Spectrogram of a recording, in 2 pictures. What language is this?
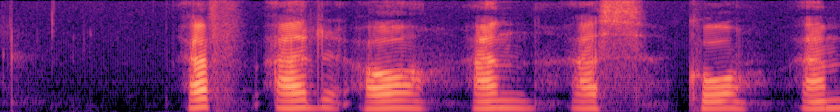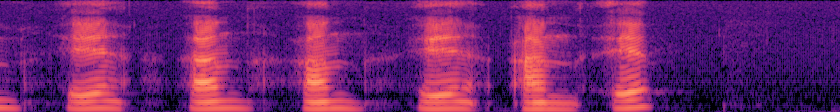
Norwegian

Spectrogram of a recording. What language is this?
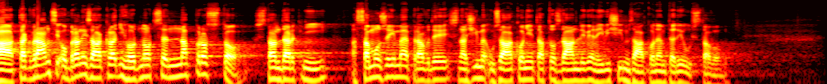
Czech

